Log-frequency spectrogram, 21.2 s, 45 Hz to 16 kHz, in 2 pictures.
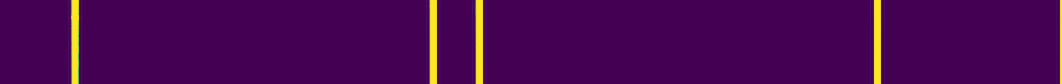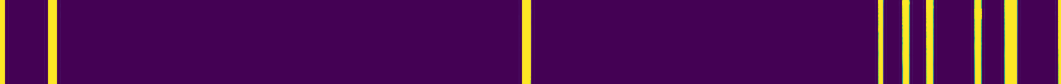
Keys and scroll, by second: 1.4 Right, 3.3 alt+Down, 4.7 Escape, 4.9 Right, 6.3 Left, 6.6 Right, 8.5 Left, 8.8 Right, 9.7 Left, 11.2 alt+Down, 12.2 Return, 13.6 Right, 13.9 Left, 14.1 Down, 15.0 ctrl+s, 15.9 ctrl+d, 16.6 Right, 17.4 Left.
